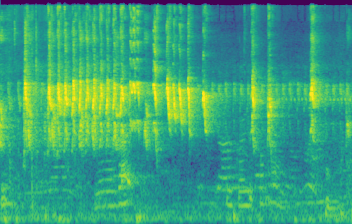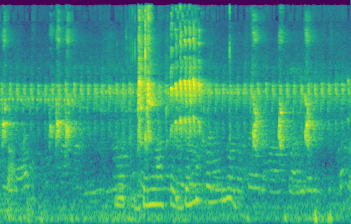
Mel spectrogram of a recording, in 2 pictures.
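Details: Kombok singing its full repertoire ('full materi'): dense, rapid high chirps and twittering phrases, buzzy bursts and quick trills repeated several times a second, with some softer lower warbled notes in between.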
